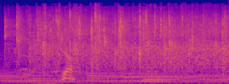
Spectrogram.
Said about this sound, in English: Yeah. It's okay to clap. It's okay to whoop.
